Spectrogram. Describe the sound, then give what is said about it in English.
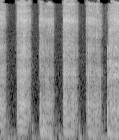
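A voice blows a quick run of loud, buzzy raspberry noises, about five sputtering bursts in a steady rhythm, imitating a short entrance-music fanfare. “his music is a series of fart noises that don't build to anything.”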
